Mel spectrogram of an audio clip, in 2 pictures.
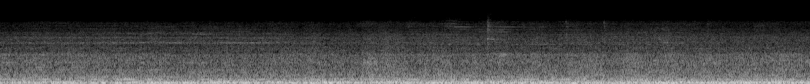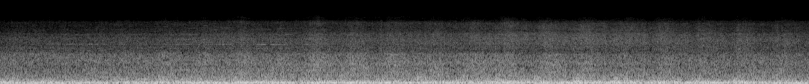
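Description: Freight train of autorack cars rolling steadily past, the wheels on the rails making a continuous loud rumble, with a faint high squeal in the first few seconds.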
